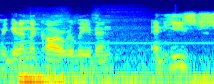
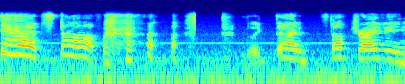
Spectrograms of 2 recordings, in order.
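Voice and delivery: put-on, shrill, very high, drawn-out child screaming; 13 semitones higher than usual. Retelling how a drunk driver's son screamed at him, imitating a son screaming. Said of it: "his son was like screaming".

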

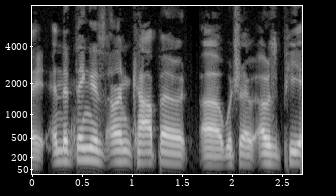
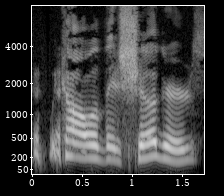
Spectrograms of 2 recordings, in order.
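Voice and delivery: put-on, higher southern tv cook voice; 6 semitones higher than usual. Asked to do it again, repeating the impression: Paula Deen impression. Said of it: "Paula Deen talk like this".

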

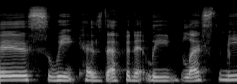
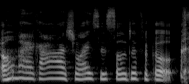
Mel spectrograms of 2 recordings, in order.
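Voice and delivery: contained, mock exasperated, frustrated scream; 5 semitones higher, 3 dB quieter than usual. Retelling getting frustrated mid-prayer while recording: imitating her own frustrated scream.

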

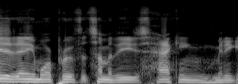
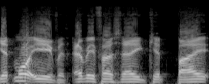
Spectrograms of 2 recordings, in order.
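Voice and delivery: fake, put-on Australian accent; 2 semitones higher, 3 dB louder than usual. Reading a promotional line aloud: put-on australian accent. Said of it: "I put on a freaking accent!".

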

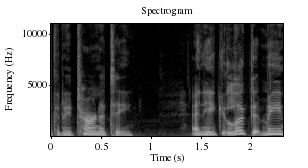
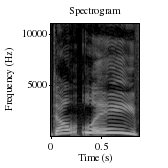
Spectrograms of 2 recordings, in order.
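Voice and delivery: put-on loud calling voice, higher; 9 semitones higher than usual. Retelling what he said as the plane landed: imitating a loud voice. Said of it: "with this loud voice".

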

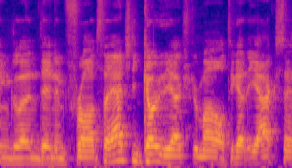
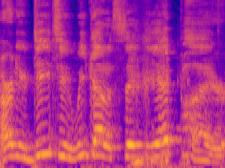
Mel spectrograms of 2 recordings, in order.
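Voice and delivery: put-on California-style accent; 12 semitones higher than usual. Showing off an accent on request, in a Californian accent. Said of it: "really easy to do like a Californian accent".

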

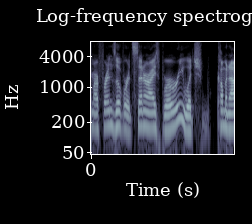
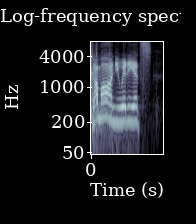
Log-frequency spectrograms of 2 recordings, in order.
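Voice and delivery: very loud, slow, drawn-out, high-pitched screaming; 7 semitones higher, 12 dB louder than usual. Imagining a listener from the bar reacting to the show: imitating Adam screaming. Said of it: "just screaming, going".

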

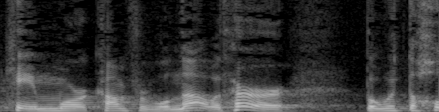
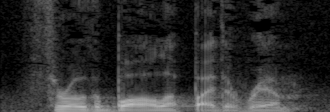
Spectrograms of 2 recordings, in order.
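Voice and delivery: put-on grave, deadly earnest, very low voice; 8 semitones lower than usual. Retelling what a man told him right before the game, imitating a very serious tone. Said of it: "with the most serious face and the most serious tone".

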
